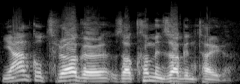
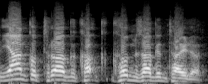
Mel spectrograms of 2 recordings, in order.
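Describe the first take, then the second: First: Calling out. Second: Higher, louder repeated summons; calling again, louder. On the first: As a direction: call the name across the table. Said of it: "he calls out". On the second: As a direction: call him a second time, insisting. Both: Retold or imitated.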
